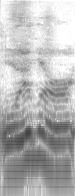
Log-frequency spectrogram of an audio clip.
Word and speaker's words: Euler: easy to pronounce because we used to have the Houston Oilers and that's how you say his name boiler and so Euler is and you see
